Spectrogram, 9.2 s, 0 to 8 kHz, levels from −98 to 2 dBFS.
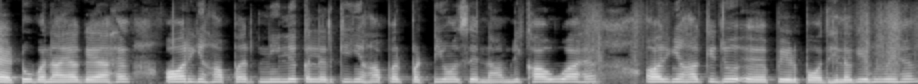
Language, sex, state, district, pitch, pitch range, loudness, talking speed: Hindi, female, Uttarakhand, Tehri Garhwal, 245 Hz, 230-250 Hz, -18 LUFS, 170 wpm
